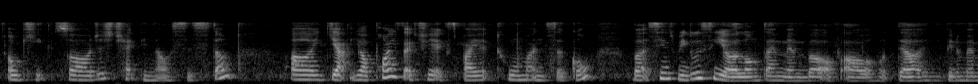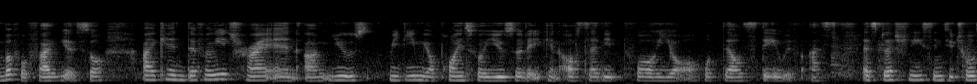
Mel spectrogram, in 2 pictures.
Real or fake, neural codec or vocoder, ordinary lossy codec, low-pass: real; none; MP3, 64 kbps; 7.2 kHz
